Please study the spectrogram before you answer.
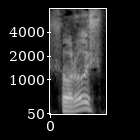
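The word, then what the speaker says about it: Soros: مؤسسه جامعه باز توسط جورج سوروس یا شوروش به تلفظ مجاری آن،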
